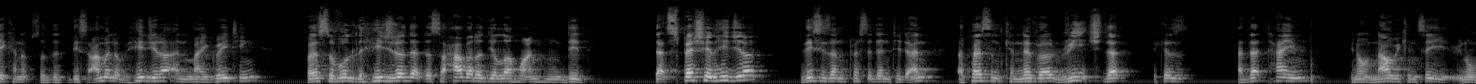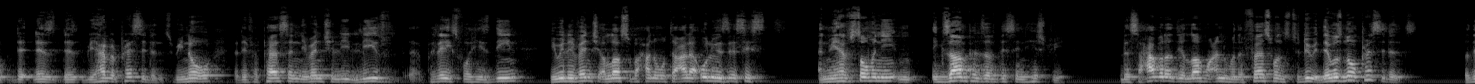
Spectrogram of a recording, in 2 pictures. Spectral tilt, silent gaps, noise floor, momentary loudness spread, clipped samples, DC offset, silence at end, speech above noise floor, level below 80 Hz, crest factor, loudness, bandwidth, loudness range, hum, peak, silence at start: -5 dB/octave; none; -63 dBFS; 13 LU; under 0.1%; under 0.1%; 0 s; 37 dB; -70 dBFS; 24 dB; -26 LUFS; 16 kHz; 4 LU; 50 Hz at -60 dBFS; -2 dBFS; 0 s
